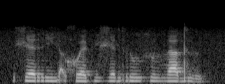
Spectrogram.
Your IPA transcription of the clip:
ʃ ɛ r i j a̰ χʷ ɛ pʲ ə ʒ ɛ d r u l sʷ ɯ l ð a d ɯ

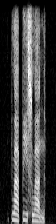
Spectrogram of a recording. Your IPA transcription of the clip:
p w ä˥˨ p i˥˨ s w a̰˨˩ n

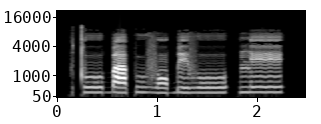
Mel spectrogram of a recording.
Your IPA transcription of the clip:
t oː˧ ɓ a˧ p u˦ v ɔ˧ ɓ e˦ v oː˦ | n eː˦

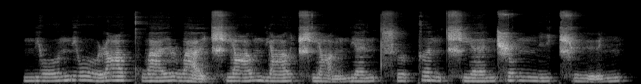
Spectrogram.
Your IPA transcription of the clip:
m j o˧˥ ʊ̯ n̪ j o˥˩ ʊ̯ ɻ ɑ˥ ʊ̯ kʰ w a˧˥ ɪ̯ ɻ w a̰˨˩ ɪ̯ t͡ɕʰ j ɑ˧˥ ʊ̯ m j ɑ˧˥ ʊ̯ t͡ɕʰ j ɑ̰˨˩ ŋ n̪ j ɛ˧˥ n t͡sʰ ɹ̩˧˥ k ə˥˩ n t͡ɕʰ j ɛ˧˥ n ʂ ʊ˥ ŋ n̪ i˧˥ t͡ɕʰ y̰˨˩˦ n

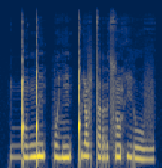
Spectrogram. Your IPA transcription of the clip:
ŋ͡ǃ ɔ̃ ŋ͡ǃ ĩ pː ɔ ʎ ĩ ǃ i v tˤ ɪ r s ɔ̃ x i ɾ o v

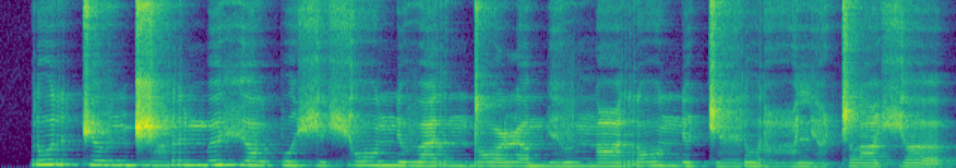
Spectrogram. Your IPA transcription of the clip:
ɾ ʊ r c ʏ v n d͡ʒ ɑ̤ r m ʏ fʲ ɐ lˠ p ʊ ç ɛ̤ ç ɔ n ʏ v a r n d ɔ ɭ ɐ mʲ ɛ̤ v ŋ ɑ r ɔ n ʏ c ɛ̤ ɾ ʊ ɾ ɑ̤ lʲ ɑ̤ c lˠ ɑ ç ɐ

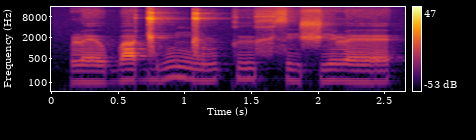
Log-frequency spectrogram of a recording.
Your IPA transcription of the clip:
ɭ ɛ ʊ̯ b a ɡ͡ǁ u ŋ͡ǁ u k ʉ x s i ʃ i ɭ ɛ

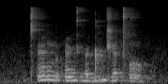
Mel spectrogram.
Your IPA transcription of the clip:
tʼ ɛ̃ ŋ ɵ ʔ ɛ̃ ɖʱ ɜ ɖ ʊ d͡ʒ ɜ tʼ õ

